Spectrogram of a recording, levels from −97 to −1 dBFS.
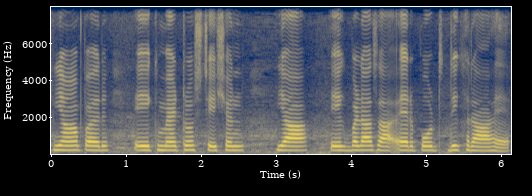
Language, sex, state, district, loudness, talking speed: Hindi, female, Haryana, Jhajjar, -15 LUFS, 125 wpm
